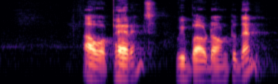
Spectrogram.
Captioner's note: none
